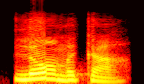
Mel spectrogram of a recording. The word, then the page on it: lawmaker: Indian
